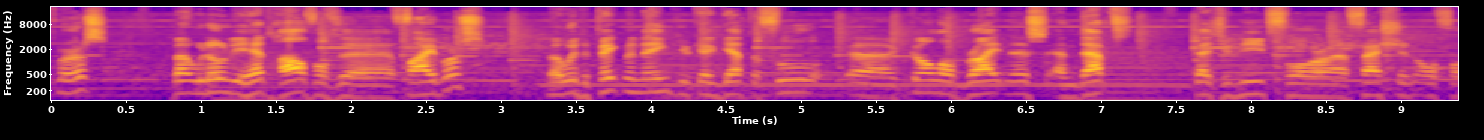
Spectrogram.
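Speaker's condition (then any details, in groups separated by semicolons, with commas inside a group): No condition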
